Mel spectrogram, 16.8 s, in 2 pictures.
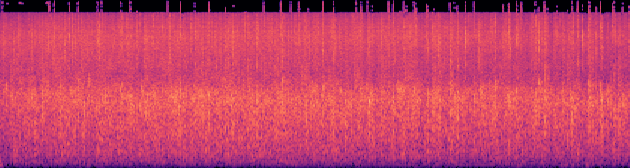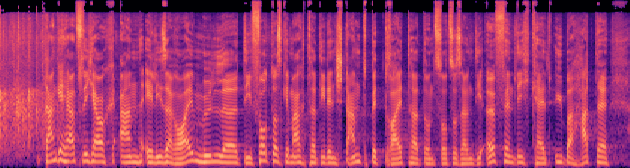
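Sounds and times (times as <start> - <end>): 
audience applause: 0.0 - 9.8
speech: 9.0 - 16.8.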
